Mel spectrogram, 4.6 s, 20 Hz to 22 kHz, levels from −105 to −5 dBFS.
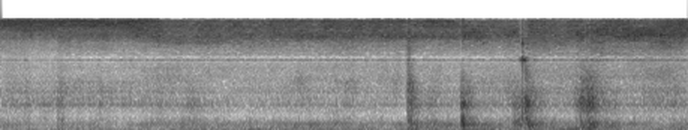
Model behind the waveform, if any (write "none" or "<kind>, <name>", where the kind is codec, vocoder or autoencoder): codec, SNAC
